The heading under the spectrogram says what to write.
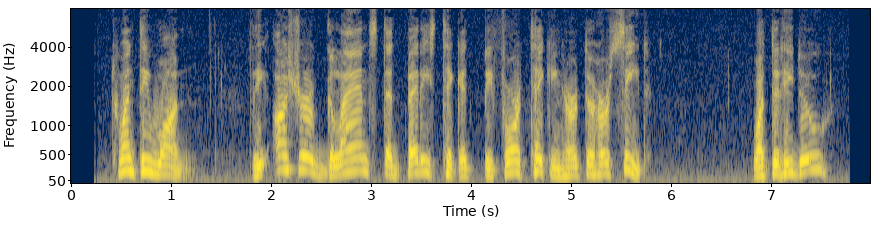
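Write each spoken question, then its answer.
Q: What did he do?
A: He glanced at Betty's ticket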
